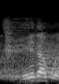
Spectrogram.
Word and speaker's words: 게: 꽃게 할 때 이 게가 이 우리나라 보면은 지역에 따라서 발음이 다릅니다. 예를 들면 저쪽에 북쪽 지방에서는 이 게를 뭐라고 하냐면 괴라고 해요.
